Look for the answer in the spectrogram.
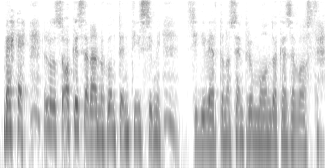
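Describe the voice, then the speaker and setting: A woman reading an audiobook voices a young wife being chatty and politely bright on the telephone. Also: deep voice, flat delivery, normal speed, husky.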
